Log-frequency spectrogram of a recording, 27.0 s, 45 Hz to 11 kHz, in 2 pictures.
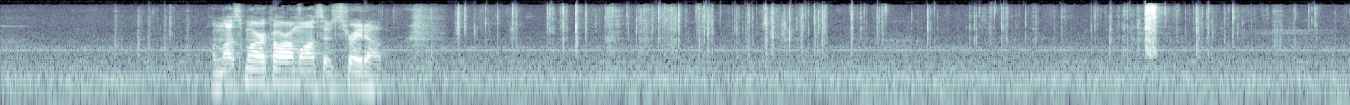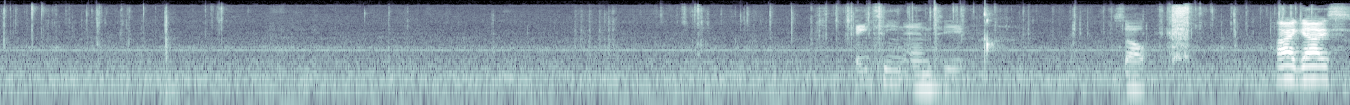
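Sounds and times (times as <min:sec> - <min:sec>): steady faint hum: 0:00.0 - 0:27.0.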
